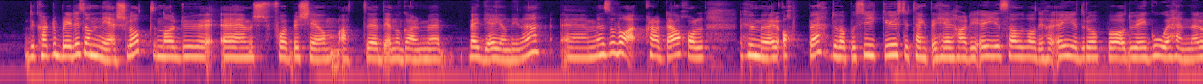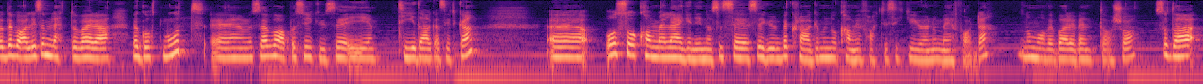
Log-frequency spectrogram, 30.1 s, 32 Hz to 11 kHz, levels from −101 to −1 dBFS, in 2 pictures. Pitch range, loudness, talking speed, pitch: 190-225 Hz, -20 LUFS, 210 wpm, 205 Hz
